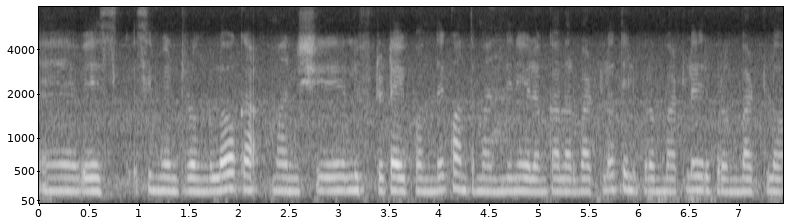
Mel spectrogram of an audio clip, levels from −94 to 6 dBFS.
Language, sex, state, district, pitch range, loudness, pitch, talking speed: Telugu, female, Andhra Pradesh, Chittoor, 195-205 Hz, -17 LUFS, 200 Hz, 160 wpm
